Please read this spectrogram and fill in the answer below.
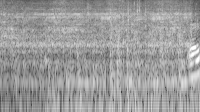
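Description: Mountain bike rolling along a sandy dirt trail: steady tyre noise over dirt and grit with wind rumble on the action camera's microphone. A rider's exclaimed 'oh' comes in at the end.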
